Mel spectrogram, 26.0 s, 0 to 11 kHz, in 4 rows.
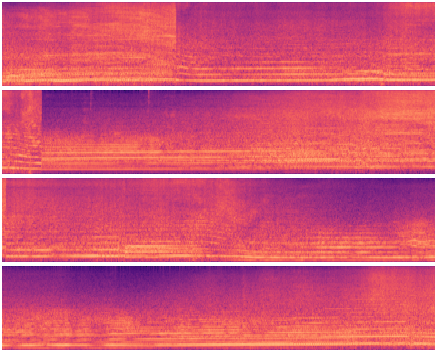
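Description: Peugeot 207 S2000 rally car's four-cylinder engine running hard, its pitch stepping up and down with gear changes and throttle. It is heard in several short passes, with abrupt jumps in sound between them.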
